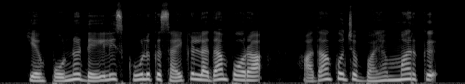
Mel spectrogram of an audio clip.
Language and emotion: Tamil, fearful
